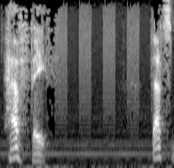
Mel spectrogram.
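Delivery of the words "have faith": "Have faith" dropped low and flat; dismissive repeat. Shown as a demonstration. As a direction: repeat it to show it's empty law. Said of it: "that's not the gospel".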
